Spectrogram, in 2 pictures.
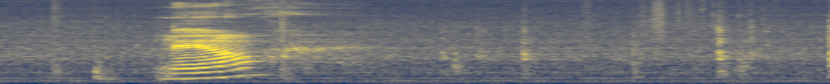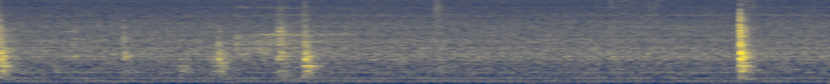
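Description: A metal guide clicks and clacks as it is slid and adjusted on a saw table.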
